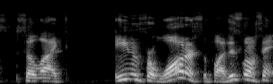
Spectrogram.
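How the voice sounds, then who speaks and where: In an American accent, a man speaks at a very fast pace in an animated tone with very wide pitch swings. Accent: Southern accent, sounds country to others. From US South, Georgia. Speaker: sports podcast co-host. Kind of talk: casual chat.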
